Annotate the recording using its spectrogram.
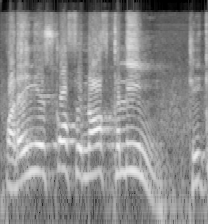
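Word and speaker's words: phenolphthalein: फिनोफ्थलीन क्या spelling होगी? फिनोफ्थलीन। इसको पढ़ने का पढ़ेंगे इसको फिनोफ्थलीन।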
